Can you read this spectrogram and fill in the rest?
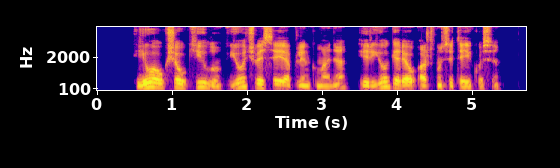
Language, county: Lithuanian, Vilnius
